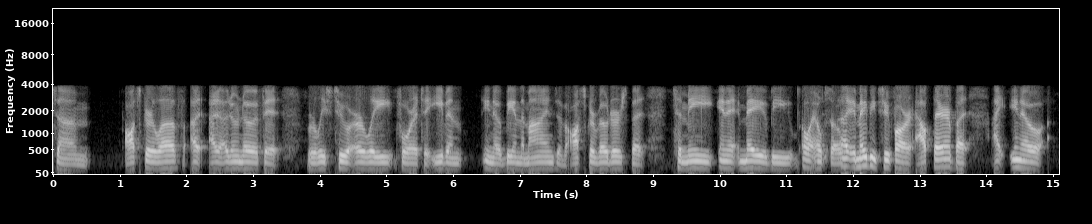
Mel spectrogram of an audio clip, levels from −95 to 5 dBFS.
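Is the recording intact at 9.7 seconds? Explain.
No. At 9.72 s, between "voters but to" and "and it may be", there is a single sharp click. It is likely from dropped samples: a fraction of a millisecond lost, so the waveform jumps.

The Bluetooth CVSD headset codec also runs through this moment. Nothing passes above 3.8 kHz. Its one-bit slope coding, which fits a 64 kbps stream, makes s sounds scratchy over a grainy hiss.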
